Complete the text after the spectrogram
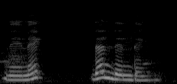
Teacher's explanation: Ini termasuk dalam vokal depan, sedang bawah, mulut tidak membundar, dan dalam semi terbuka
